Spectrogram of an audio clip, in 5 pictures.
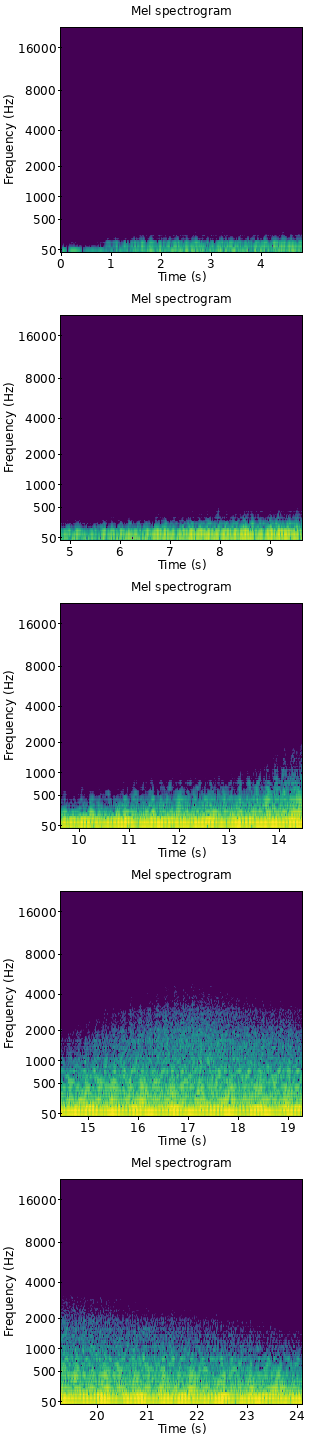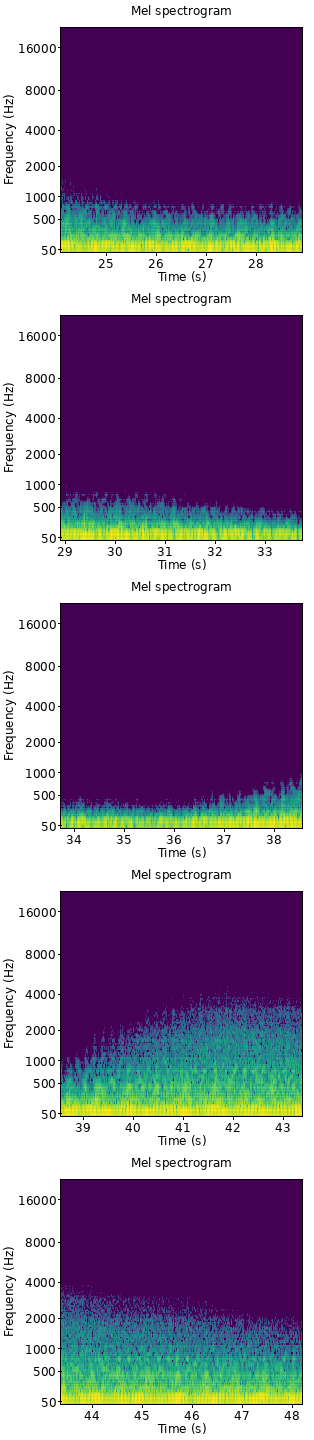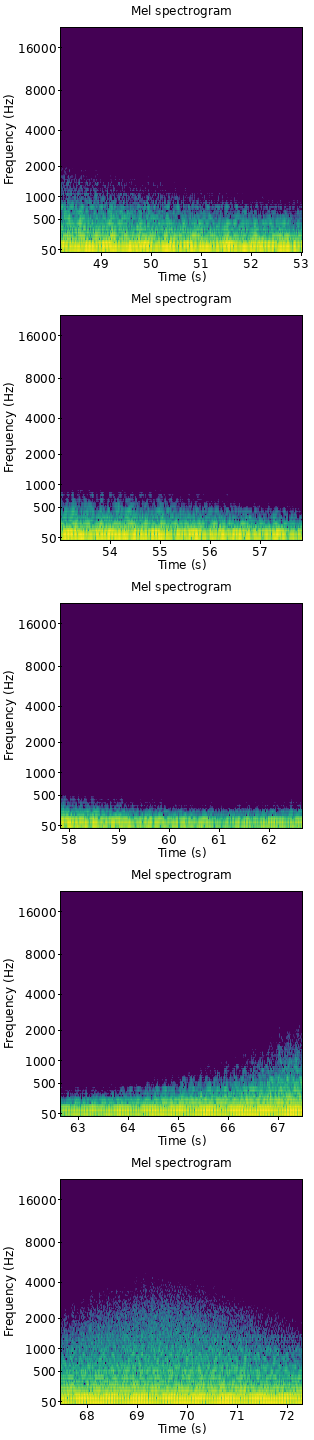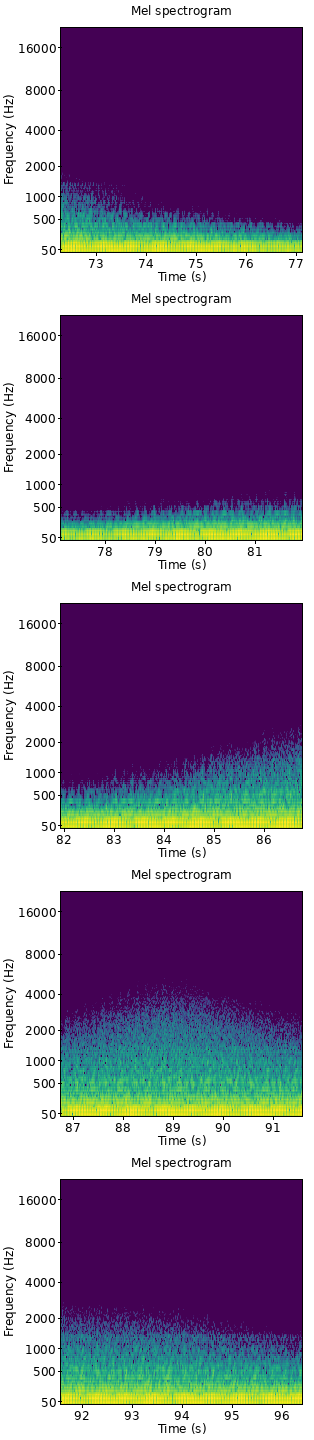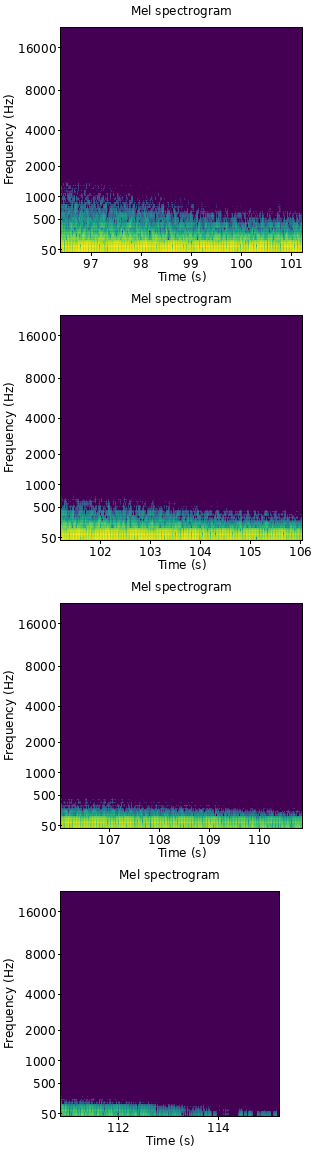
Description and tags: sci-fi drone ambience
Drone ambience music created for various purposes created by using a synthesizer and recorded with Magix studio.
